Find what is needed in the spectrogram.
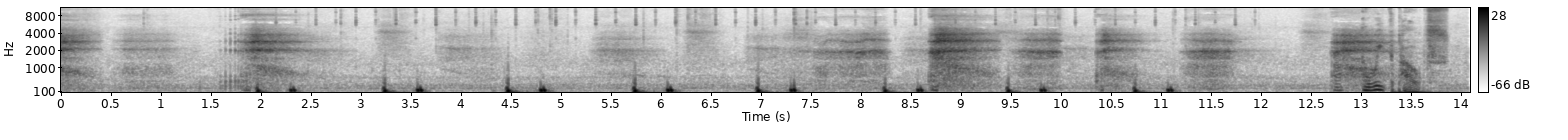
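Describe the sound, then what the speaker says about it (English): A slow, regular heartbeat, a weak pulse examined in the Sherlock Holmes: Crimes and Punishments game, thumps as evenly spaced low beats for most of the stretch while a voice speaks over it. "I need to concentrate and count the heartbeats."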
